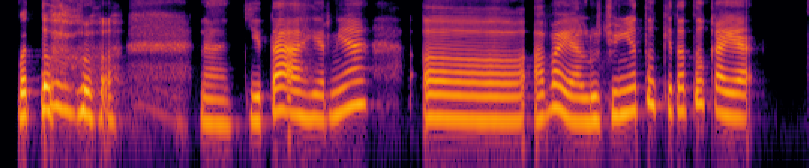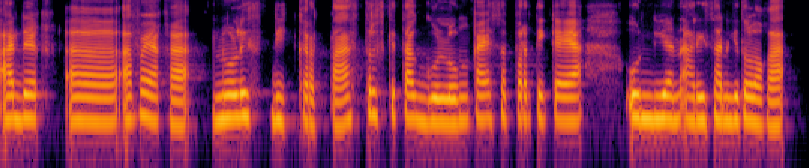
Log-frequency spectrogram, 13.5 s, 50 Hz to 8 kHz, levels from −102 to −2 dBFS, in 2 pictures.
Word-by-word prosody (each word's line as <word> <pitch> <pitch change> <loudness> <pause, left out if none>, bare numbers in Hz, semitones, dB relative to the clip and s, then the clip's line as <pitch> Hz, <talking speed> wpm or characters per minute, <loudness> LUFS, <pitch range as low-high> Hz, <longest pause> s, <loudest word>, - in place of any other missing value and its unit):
Betul, 245 +5 +5 1.2
nah, 200 -2 -5
kita 215 +8 +2
akhirnya, 245 +8 -1 0.5
eee, 220 -2 0
apa 230 +8 -3
ya, 215 -3 0
lucunya 245 +6 -1
tuh 335 0 -2
kita 275 0 -3
tuh 345 - -2
kayak 240 -4 +1 0.4
ada, 225 +1 +3
eee, 210 -2 -1
apa 220 +3 -1
ya 210 - +1
Kak, 190 -3 0 0.2
nulis 230 +2 +3
di 215 -2 -3
kertas 200 0 -3
terus 250 -2 -1
kita 230 -2 -1
gulung 205 0 +2
kayak 220 0 -1
seperti 225 0 -3
kayak 210 -1 +4 0.4
undian 225 -1 +4
arisan, 215 0 0
gitu 215 +1 +1
loh, 195 - 0
Kak. 185 0 -1
220 Hz, 140 wpm, -24 LUFS, 210-235 Hz, 1.2 s, Betul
